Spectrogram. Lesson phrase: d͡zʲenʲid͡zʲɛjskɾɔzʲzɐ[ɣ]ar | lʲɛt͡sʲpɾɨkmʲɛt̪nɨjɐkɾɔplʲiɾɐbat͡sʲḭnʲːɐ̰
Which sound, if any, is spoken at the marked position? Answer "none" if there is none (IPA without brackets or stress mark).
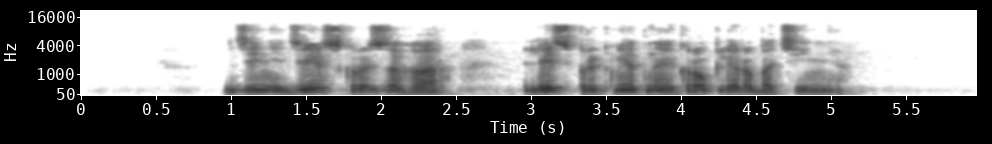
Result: ɣ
